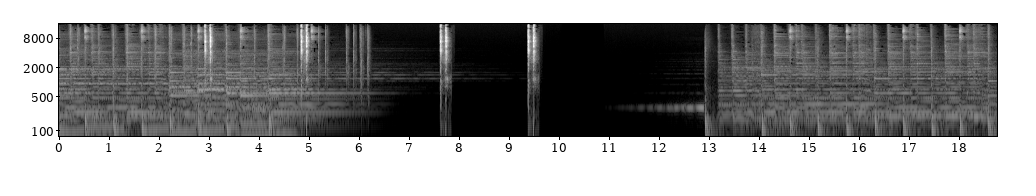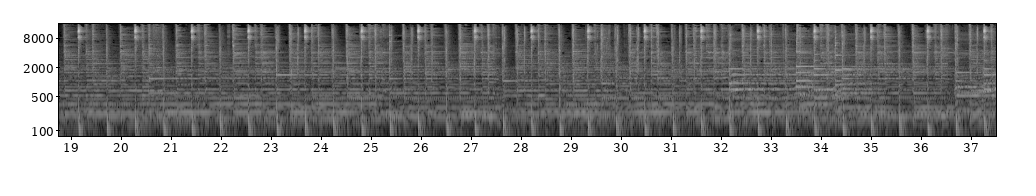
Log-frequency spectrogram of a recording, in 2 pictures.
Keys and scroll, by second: 2.8 space, 37.1 ctrl+z.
